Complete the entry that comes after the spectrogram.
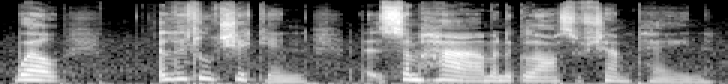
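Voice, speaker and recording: A woman's voice: on the low side, sing-song, normal speed. Female narrator as a coy languid society lady, capricious, from a storybook. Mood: indifferent.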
